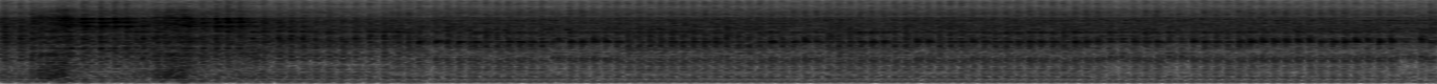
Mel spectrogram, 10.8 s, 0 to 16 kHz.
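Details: 2004 Kymco Super 9s 50cc liquid-cooled two-stroke scooter after top-end rebuild, following a year-plus no-start, while refilling coolant: quick, even buzzy idle with no misses or knocks.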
